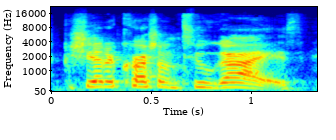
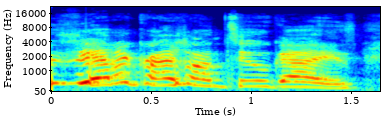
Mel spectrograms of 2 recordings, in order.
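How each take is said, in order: First: Said in the usual way. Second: Laughing. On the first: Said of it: "repeats after laughing". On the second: Real, not acted. Laugh just before.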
